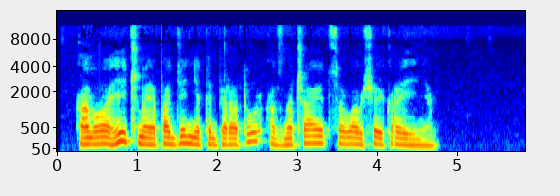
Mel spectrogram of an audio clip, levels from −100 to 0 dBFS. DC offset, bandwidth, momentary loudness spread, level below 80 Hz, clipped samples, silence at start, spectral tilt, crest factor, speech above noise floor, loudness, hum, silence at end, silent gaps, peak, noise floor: under 0.1%; 11.5 kHz; 7 LU; -62 dBFS; under 0.1%; 0.25 s; -9 dB/octave; 18 dB; 52 dB; -23 LUFS; none; 1.1 s; none; -6 dBFS; -74 dBFS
